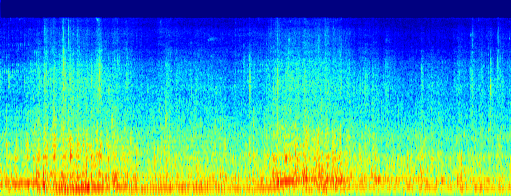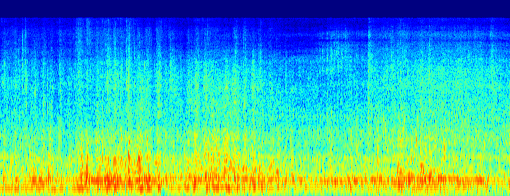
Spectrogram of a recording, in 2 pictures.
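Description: An old Lada Zhiguli sedan's four-cylinder petrol engine pulling away under load up a rough, stony unpaved road, its pitch rising and falling several times as the driver works the throttle. The tyres crunch over the loose stones.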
